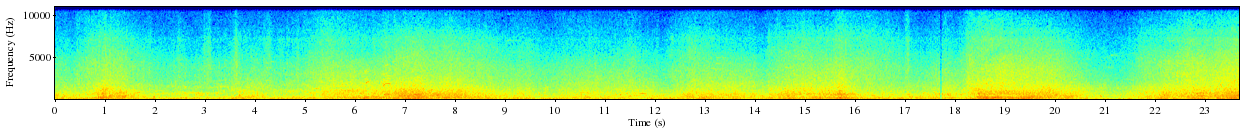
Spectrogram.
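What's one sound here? Waves wash and break on the shore in surges.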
